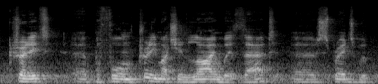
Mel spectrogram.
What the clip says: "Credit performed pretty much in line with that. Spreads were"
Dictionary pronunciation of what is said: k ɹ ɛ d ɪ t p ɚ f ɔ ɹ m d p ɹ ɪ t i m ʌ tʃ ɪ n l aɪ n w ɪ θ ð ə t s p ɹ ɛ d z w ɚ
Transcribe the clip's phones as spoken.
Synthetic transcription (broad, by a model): k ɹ ɛ d ɪ t p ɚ f ɔ ɹ m p ɹ ɪ t i m ʌ tʃ ɪ n l aɪ n w ɪ ð ə t s p ɹ ɛ d z w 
